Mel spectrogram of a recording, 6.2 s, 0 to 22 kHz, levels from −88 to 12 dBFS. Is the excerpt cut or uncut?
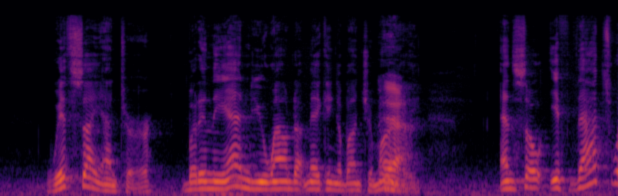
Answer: uncut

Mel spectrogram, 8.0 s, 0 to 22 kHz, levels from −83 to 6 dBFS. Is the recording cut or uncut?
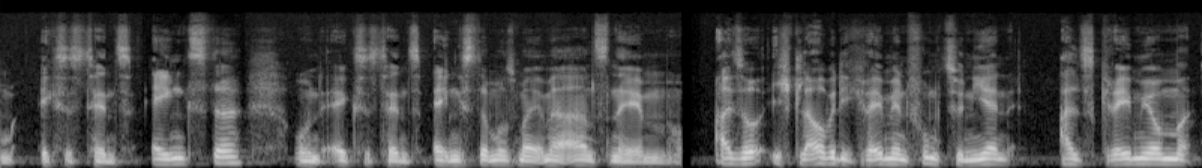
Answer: cut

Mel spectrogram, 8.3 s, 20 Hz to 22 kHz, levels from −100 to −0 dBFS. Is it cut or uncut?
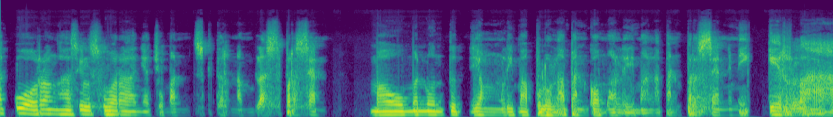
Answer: uncut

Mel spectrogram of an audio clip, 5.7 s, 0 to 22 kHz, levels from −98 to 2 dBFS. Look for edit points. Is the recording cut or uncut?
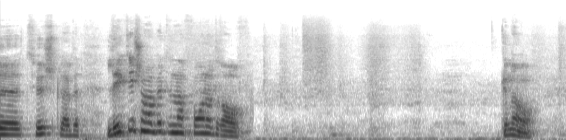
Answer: cut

